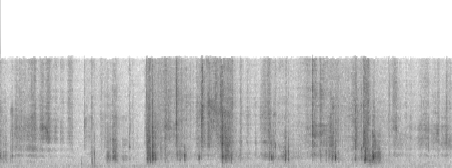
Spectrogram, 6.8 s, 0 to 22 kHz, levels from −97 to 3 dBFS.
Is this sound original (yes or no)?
yes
